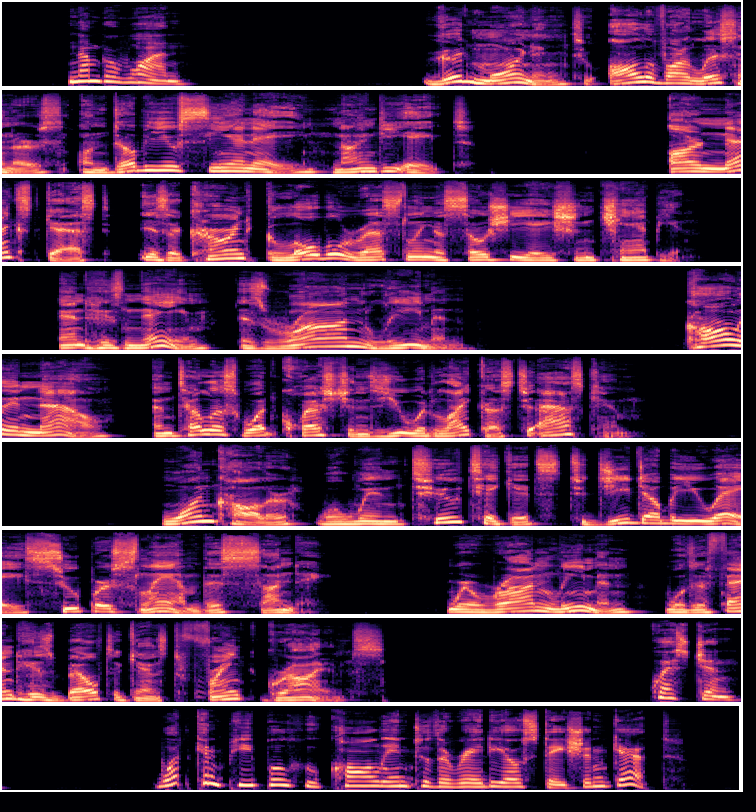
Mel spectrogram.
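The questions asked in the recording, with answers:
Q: What can people who call into the radio station get?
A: A chance to win two tickets to GWA Super Slam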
